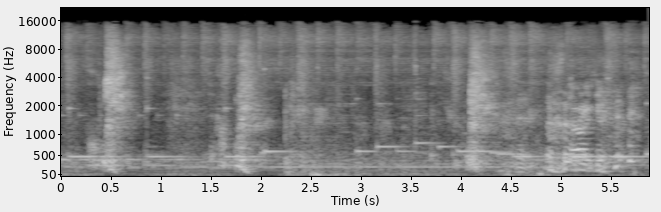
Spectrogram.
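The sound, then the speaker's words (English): Loud, explosive sneezes burst out one after another, about three in a few seconds, with a low steady background hum running underneath. “Those were epic sneezes.”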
